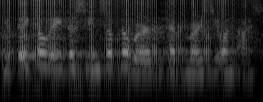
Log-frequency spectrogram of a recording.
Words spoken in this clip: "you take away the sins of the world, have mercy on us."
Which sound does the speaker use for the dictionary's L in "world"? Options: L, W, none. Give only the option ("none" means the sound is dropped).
none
